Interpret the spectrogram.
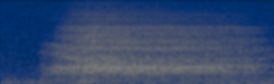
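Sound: deep breathing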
